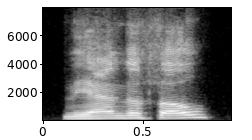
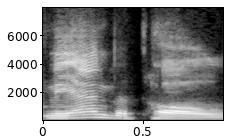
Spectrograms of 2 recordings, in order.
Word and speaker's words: Neanderthal: way that people pronounced Neanderthal and going, it's Neanderthal, and doing this big statement. And he's wrong. It's not how you pronounce it.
